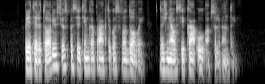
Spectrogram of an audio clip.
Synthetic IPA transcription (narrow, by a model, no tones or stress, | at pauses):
pʲɾʲiɛt̪ʲɛɾʲɪt̪ɔɾʲɪjoːsjoːspɐsʲɪt̪ʲɪŋˑkɐpɾʔɑːkt̪ʲɪkoːsʋɐd̪oːʋɐ̰ɪ | d̪ɐʒʲnʲæˑʊsʲɛɪkɑːʔuːʔɐ̰psɔlʲʋʲɛ̰nˑt̪ɐɪ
